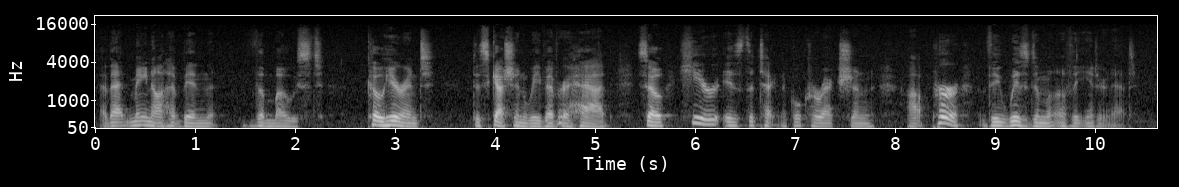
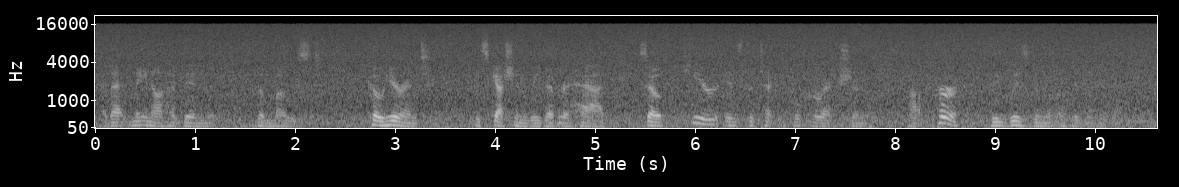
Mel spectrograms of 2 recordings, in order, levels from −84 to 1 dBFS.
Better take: first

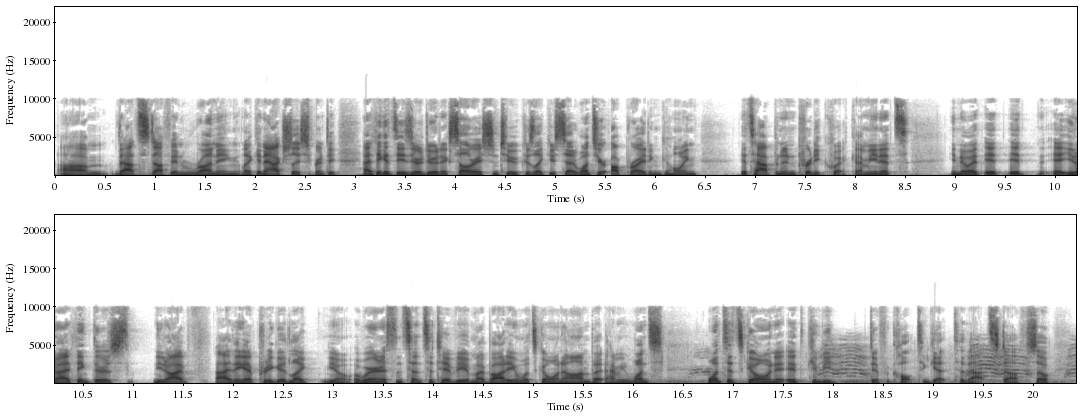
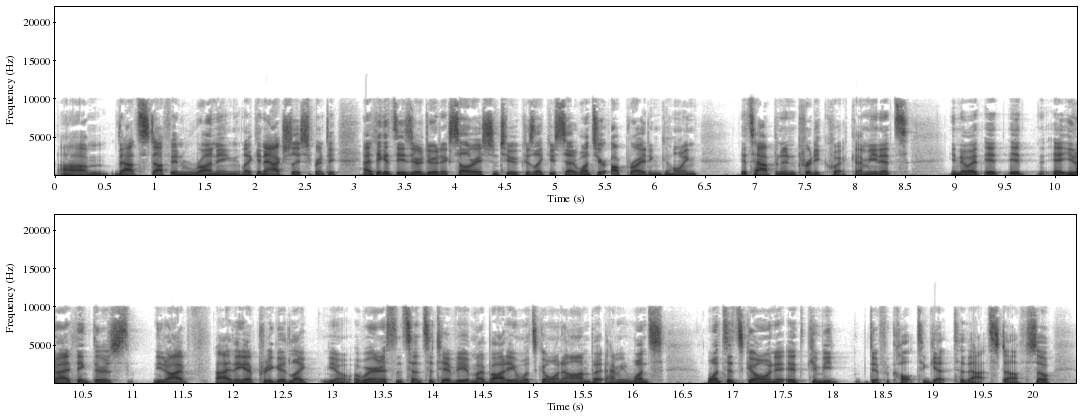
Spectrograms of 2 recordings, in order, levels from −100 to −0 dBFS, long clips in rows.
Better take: second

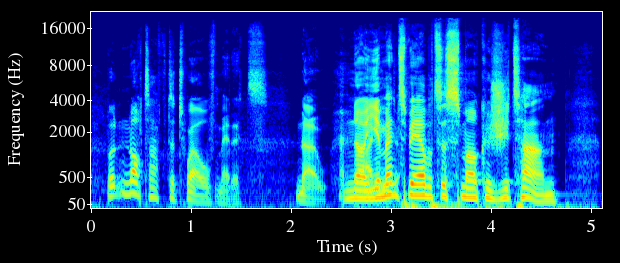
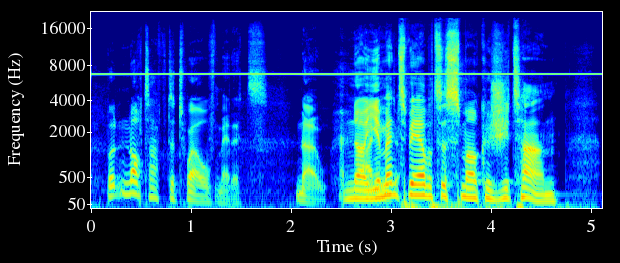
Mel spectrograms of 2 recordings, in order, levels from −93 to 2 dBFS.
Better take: first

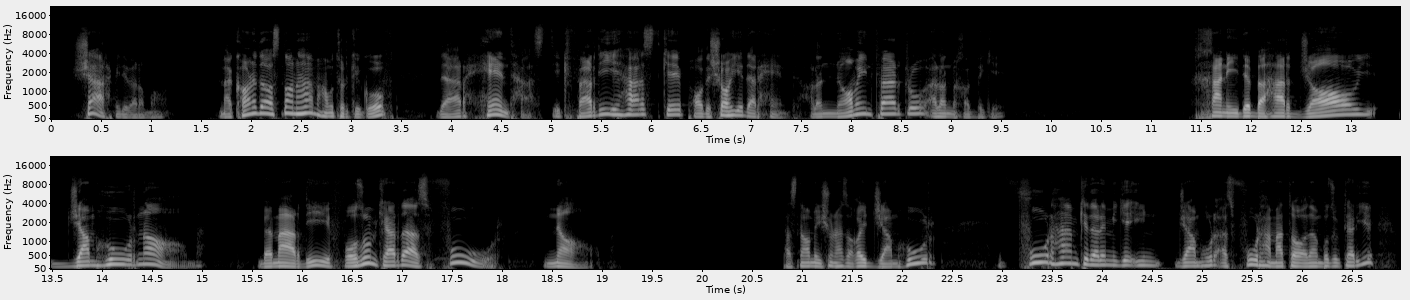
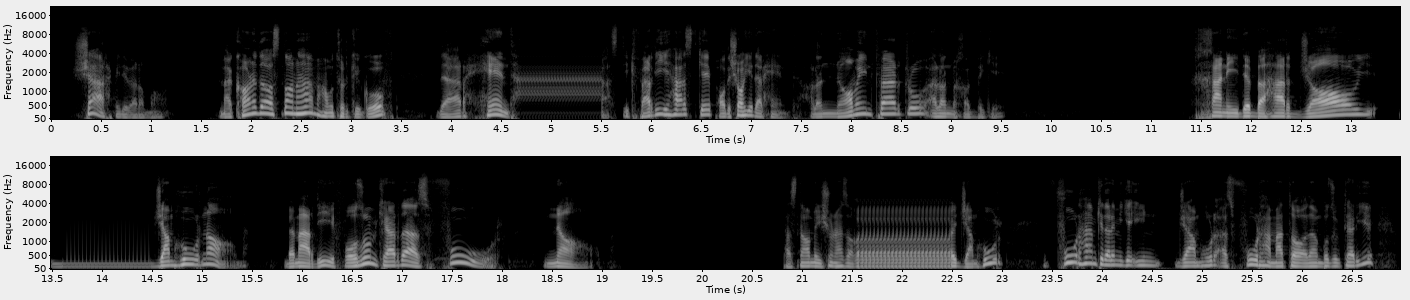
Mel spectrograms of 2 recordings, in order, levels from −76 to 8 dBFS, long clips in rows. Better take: first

